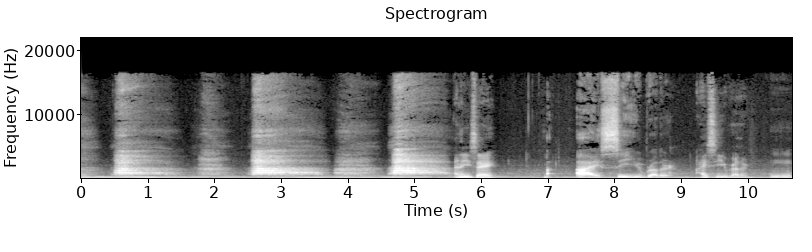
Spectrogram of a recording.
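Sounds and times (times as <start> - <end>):
deep breaths through the mouth during a Reiki-style ritual: 0.0 - 5.6
speech: 5.6 - 6.3, 7.4 - 10.6.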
